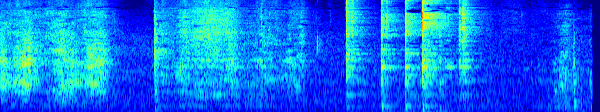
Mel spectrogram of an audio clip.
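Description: Metal ladle stirring and scraping through thick lentils in an enamelled cast-iron pot, a rasping sound in uneven strokes, then several quick clinks of metal against the pot past the middle before it goes quieter.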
